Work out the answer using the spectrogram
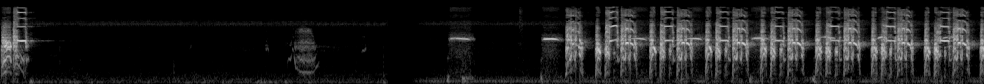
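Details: A female grey francolin calls non-stop as a lure for hunting wild francolins in the jungle: a brief shrill note, then from midway a loud run of harsh, high, rapidly repeated calls, almost two per second.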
